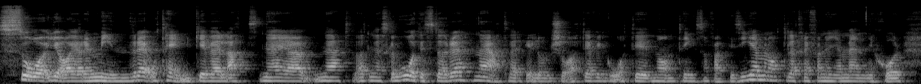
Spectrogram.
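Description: With hardly any pauses, a woman speaks at a very deep, low pitch and fairly even intonation, amid audible room echo and noticeable background noise. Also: moderate pace. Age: 40s. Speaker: podcast co-host. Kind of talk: casual chat.

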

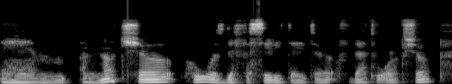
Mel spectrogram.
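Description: A man speaks at a fairly low pitch in a flat monotone, somewhat breathy. The sound is dry and close with no echo, over a quiet background. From Israel. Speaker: podcast host, yoga and tantra teacher. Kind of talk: personal storytelling monologue.

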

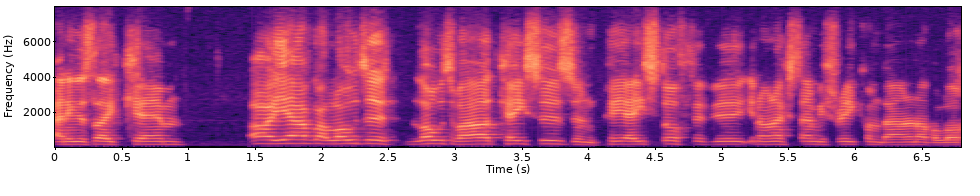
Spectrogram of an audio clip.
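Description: Pitched high, a man talks at a fairly quick pace with fairly even intonation. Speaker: podcast host, band member. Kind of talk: casual chat.

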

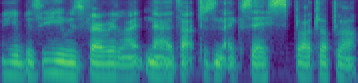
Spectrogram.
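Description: Speaking at a fairly quick pace in a Scouse accent, a man comes through on a very clean recording with a silent background and a dry, close sound with no echo. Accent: Scouse (Liverpool English). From Liverpool, northwest England. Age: 20s. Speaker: psychologist. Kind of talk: personal storytelling interview.

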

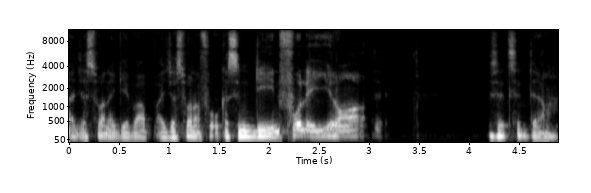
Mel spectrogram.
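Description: A man's dark, mellow voice with vocal fry, very wide pitch swings and a fairly quick pace. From Jordan. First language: Arabic. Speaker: professor of Islamic studies. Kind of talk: interview.

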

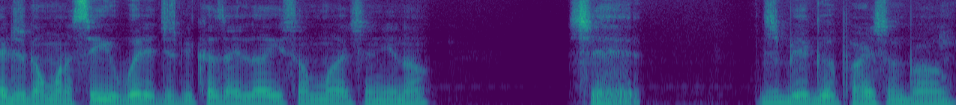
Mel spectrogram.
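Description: A man with an American accent, medium-pitched and dark, mellow in tone, at a fairly quick pace with long, frequent pauses and monotone, flat intonation. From Texas, south of Houston (288 South). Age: 20s. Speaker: rapper. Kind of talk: casual interview chat.

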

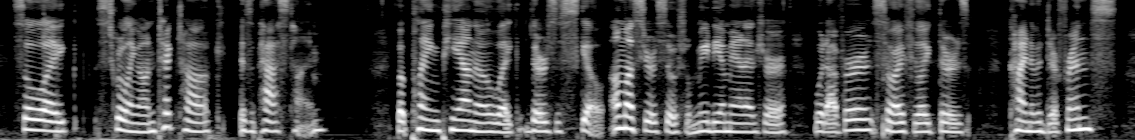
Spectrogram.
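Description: A woman speaks with an American accent at a moderate pace. She has an ordinary speaking voice. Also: medium pitch for a woman. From Chicago. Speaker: student guest. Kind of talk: casual chat. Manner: laughs often, upbeat.

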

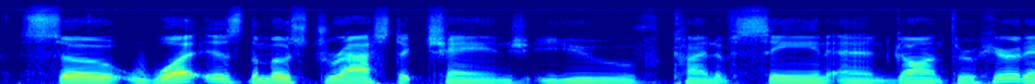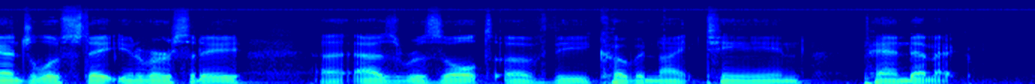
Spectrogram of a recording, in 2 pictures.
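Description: A man with an American accent uses a plain, everyday voice at a fairly low pitch and moderate pace, with ordinary pitch variation, on a very clean recording with a silent background. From US, suburban Houston, Texas. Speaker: student radio host. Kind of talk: casual interview. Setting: studio.

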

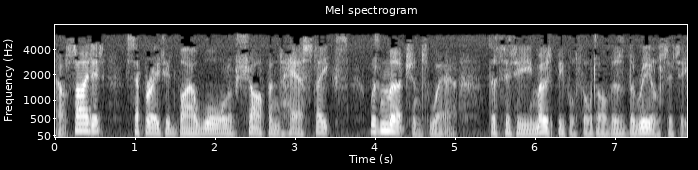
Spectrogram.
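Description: The passage is read aloud plainly. Lively intonation colors the delivery.

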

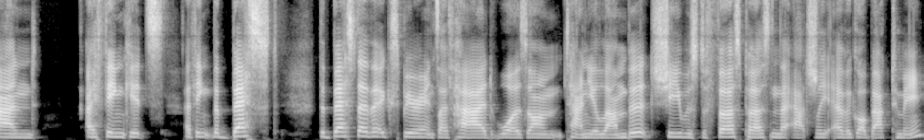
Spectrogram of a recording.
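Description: Speaking at a moderate pace, a woman has a medium pitch, a bright, sharp tone and an Australian accent. The sound is dry and close with no echo, on a very clean recording with a silent background. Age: 20s. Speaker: aspiring cinematographer. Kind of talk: casual chat. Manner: animated.

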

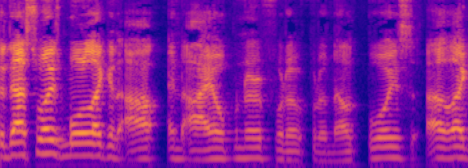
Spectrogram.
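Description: This man talks at a fairly quick pace with a fairly high pitch and ordinary pitch variation, in an ordinary speaking voice. The recording is very clean, with a silent background. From US. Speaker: podcast co-host and gaming youtuber. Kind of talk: promo plug; casual chat.

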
